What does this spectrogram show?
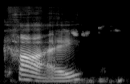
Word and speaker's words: Kai: Okay, and the thrifting channel is Kai, rhymes with sky.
